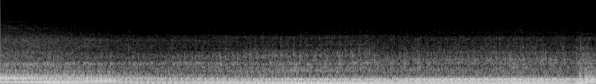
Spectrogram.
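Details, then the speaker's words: BMW E39 M5 bought from auction with light accident damage, first start: deep, heavy, very loud throaty rumble at idle with slow rev swells, like an exhaust with little muffling; cause of the loudness not confirmed. "That is loud. It's not a joke, man. This thing is so sick."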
